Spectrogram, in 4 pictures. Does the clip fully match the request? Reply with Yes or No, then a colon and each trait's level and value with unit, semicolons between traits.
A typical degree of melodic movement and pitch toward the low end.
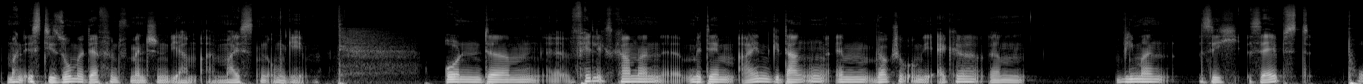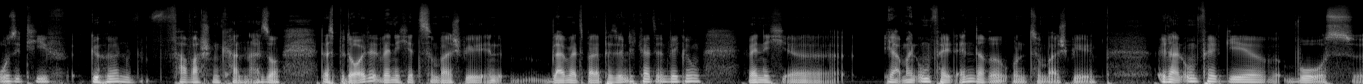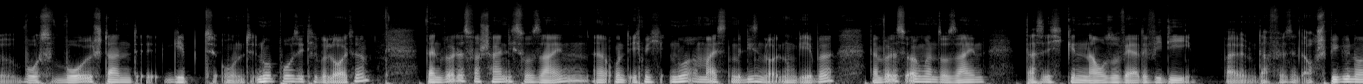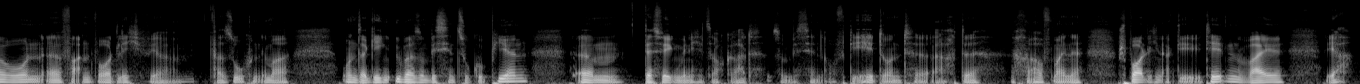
Yes: average, 3.3 semitones; low, 105 Hz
